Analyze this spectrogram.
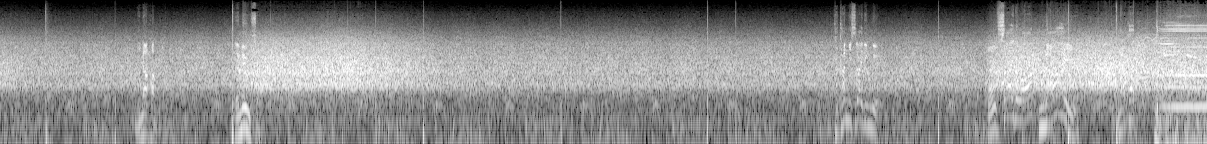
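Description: A football is kicked with dull thuds.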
